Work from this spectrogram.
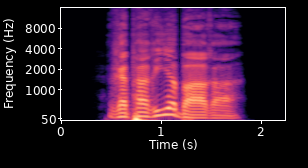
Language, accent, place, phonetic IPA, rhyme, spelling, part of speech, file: German, Germany, Berlin, [ʁepaˈʁiːɐ̯baːʁɐ], -iːɐ̯baːʁɐ, reparierbarer, adjective, De-reparierbarer.ogg
- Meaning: inflection of reparierbar: 1. strong/mixed nominative masculine singular 2. strong genitive/dative feminine singular 3. strong genitive plural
